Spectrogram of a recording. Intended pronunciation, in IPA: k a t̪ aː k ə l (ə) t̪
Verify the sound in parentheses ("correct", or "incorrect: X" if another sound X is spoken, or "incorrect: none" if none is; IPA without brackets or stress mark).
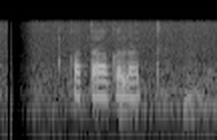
incorrect: a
